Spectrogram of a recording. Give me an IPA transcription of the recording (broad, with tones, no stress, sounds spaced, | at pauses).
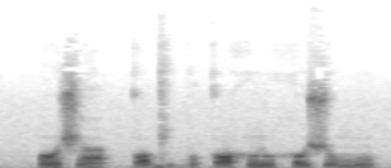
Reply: ɔ̃˧ ʃ ã˨ | k ɔ˨ ɡ i˧ b o˨ k ɔ˧ h ũ˦ ɾ u˦ h o˦ ʃ o˧ m ũ˨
